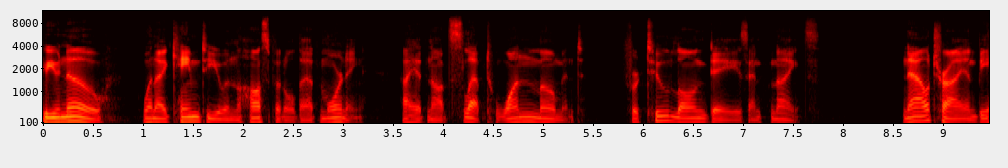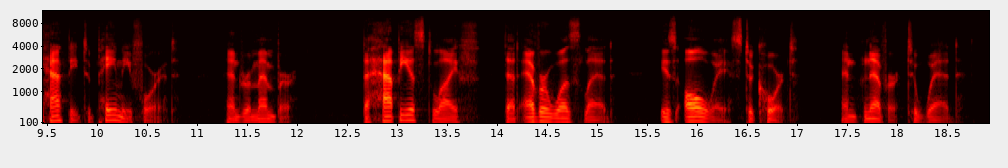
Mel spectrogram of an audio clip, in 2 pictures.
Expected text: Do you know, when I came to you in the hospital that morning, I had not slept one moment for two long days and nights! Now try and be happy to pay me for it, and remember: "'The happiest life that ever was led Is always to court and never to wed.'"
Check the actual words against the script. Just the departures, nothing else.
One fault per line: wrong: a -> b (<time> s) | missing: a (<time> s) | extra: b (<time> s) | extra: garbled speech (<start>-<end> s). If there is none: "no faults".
no faults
